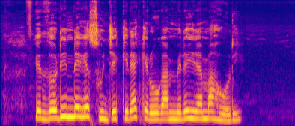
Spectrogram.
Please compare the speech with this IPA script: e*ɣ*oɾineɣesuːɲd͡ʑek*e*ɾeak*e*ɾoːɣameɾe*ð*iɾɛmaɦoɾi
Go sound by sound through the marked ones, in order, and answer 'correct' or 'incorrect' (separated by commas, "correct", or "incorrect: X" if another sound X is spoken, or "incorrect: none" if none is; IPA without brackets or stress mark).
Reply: incorrect: ð, correct, correct, incorrect: none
